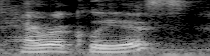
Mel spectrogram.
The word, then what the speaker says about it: Heraclius: the emperor's name was Heraclius? It's spelled Hera, like the goddess Hera, the wife of Zeus, the mother of all gods, right? Heraclius. So it's like a combination of Hera and Hercules.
